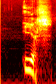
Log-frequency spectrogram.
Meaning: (adjective) Irish; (proper noun) Irish (language)
- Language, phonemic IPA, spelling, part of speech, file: Dutch, /iːrs/, Iers, adjective / proper noun, Nl-Iers.ogg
